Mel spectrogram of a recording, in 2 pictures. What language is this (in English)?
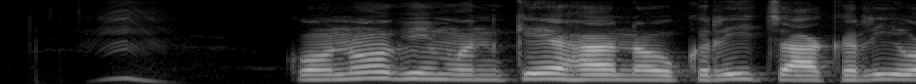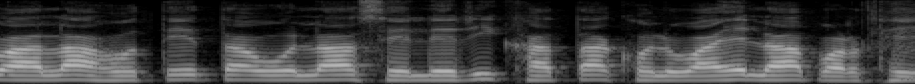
Chhattisgarhi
